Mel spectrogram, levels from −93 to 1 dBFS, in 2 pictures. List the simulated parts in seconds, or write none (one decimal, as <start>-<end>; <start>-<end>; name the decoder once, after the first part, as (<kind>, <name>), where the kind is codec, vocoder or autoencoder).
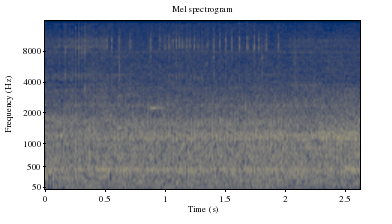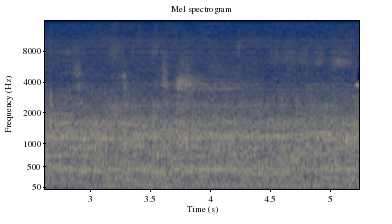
0.0-0.5 (codec, SNAC); 2.0-5.2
